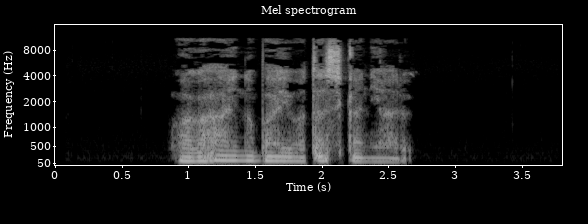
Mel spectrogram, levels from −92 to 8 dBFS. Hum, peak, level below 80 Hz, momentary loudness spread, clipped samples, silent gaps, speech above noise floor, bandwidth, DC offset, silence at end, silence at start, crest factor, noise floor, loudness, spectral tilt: none; -2 dBFS; -58 dBFS; 17 LU; under 0.1%; none; 53 dB; 11.5 kHz; under 0.1%; 1.15 s; 0.9 s; 26 dB; -76 dBFS; -21 LUFS; -2.5 dB/octave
